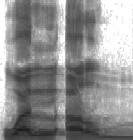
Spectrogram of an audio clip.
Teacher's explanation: Maka ra tetap dibaca sukun, dha juga dibaca sukun karena dia huruf terakhir, tapi ada sifat dha yang tersisa. Yaitu apa? Isti'la, ada tebal ya.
